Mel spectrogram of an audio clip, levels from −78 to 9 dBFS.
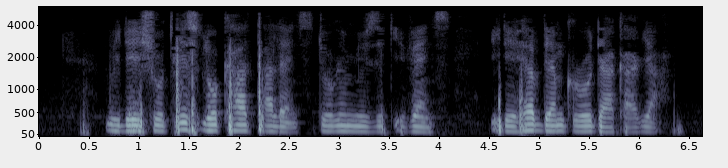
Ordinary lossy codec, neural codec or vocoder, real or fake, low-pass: MP3, 24 kbps; none; real; 5.4 kHz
